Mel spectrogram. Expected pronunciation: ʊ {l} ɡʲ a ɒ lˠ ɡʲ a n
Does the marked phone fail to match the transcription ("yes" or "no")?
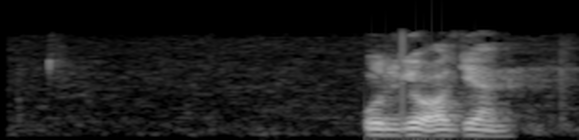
no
